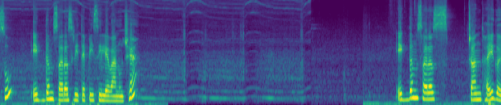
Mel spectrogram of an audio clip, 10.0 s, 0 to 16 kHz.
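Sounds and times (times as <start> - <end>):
immersion blender motor: 0.0 - 6.2.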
